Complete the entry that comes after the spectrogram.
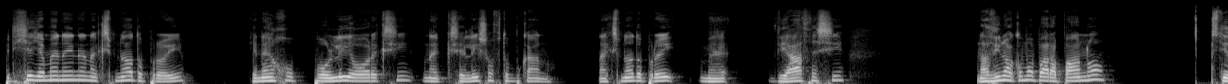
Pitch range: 140-165 Hz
